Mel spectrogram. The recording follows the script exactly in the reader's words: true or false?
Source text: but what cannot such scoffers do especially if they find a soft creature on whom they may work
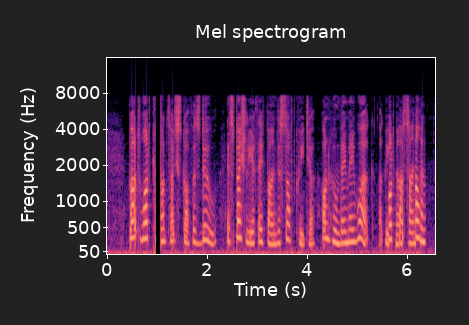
false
